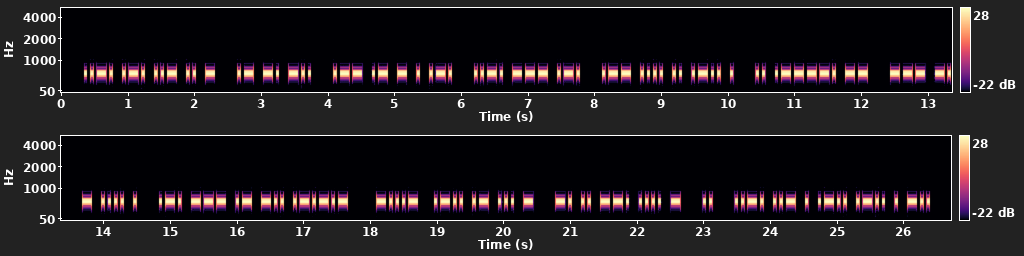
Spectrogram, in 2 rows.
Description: Morse code, heard as a keyed tone, about 25 wpm, 600 Hz. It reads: FRUIT AND WATER FOR WHILE I'M ON THE ROAD. <BT> LAST NIGHT I FUELLED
